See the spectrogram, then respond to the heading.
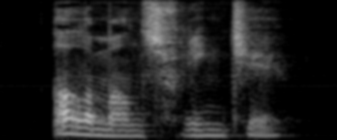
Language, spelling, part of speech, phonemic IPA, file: Dutch, allemansvriendje, noun, /ˈɑləmɑnsfrincə/, Nl-allemansvriendje.ogg
- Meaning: diminutive of allemansvriend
